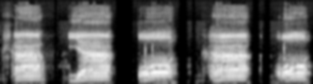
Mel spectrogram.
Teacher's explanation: Dan dipanjangkan dengan panjang 2 harakat seperti mad tabi'i.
